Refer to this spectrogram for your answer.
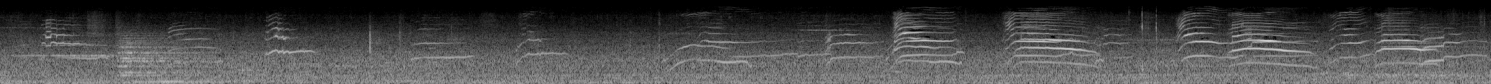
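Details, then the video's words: Domestic cats and kittens meowing, compiled from several noisy pets: soft scattered mews at first, then a rapid run of loud, high, arching meows in quick succession through the second half. "Funny Cats and Kittens Meowing Compilation October 2020 😺💗 Noisy Cats and Kittens Meow"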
